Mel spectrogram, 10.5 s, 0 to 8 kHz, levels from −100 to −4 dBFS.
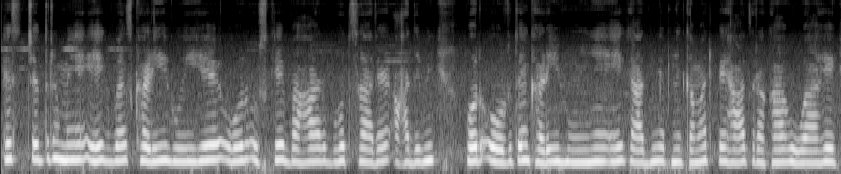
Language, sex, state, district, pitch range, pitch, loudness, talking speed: Hindi, female, Maharashtra, Solapur, 220-250 Hz, 235 Hz, -18 LUFS, 160 wpm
